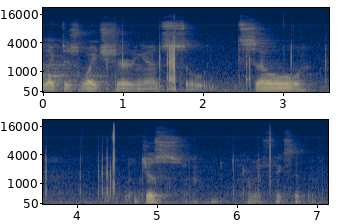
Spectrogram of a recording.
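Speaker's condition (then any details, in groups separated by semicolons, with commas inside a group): No condition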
